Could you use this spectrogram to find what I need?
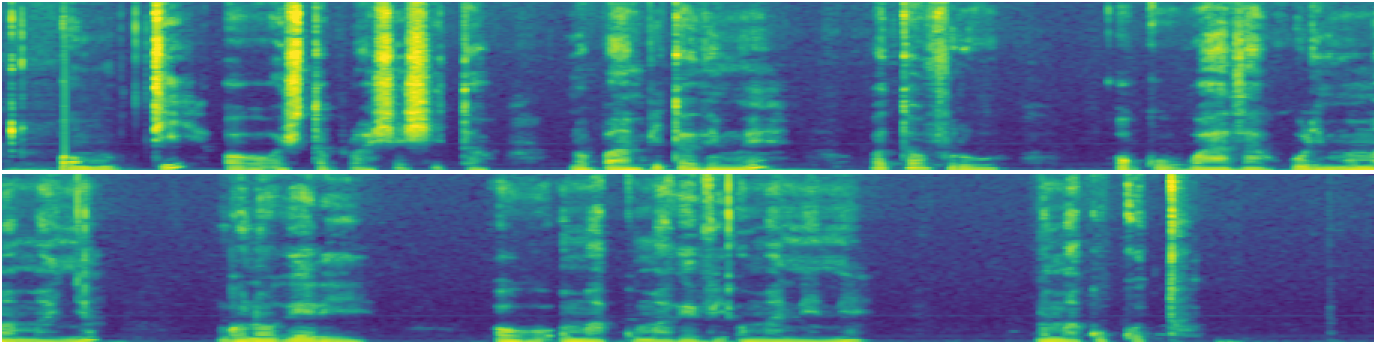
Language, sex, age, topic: Oshiwambo, male, 25-35, agriculture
